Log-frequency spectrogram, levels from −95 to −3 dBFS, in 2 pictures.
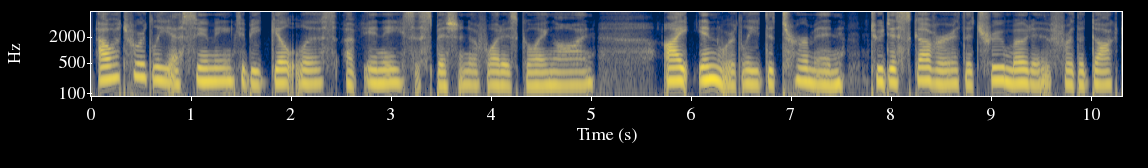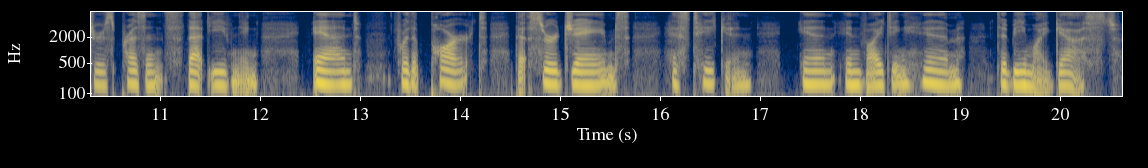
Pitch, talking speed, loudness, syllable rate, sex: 170 Hz, 125 wpm, -21 LUFS, 4.1 syllables/s, female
